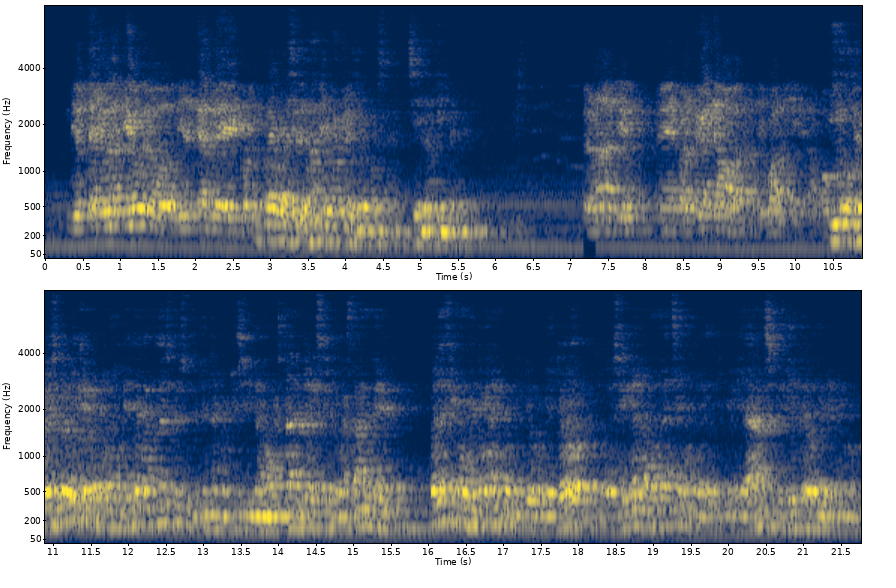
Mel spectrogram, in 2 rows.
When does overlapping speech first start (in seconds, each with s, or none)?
2.9 s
